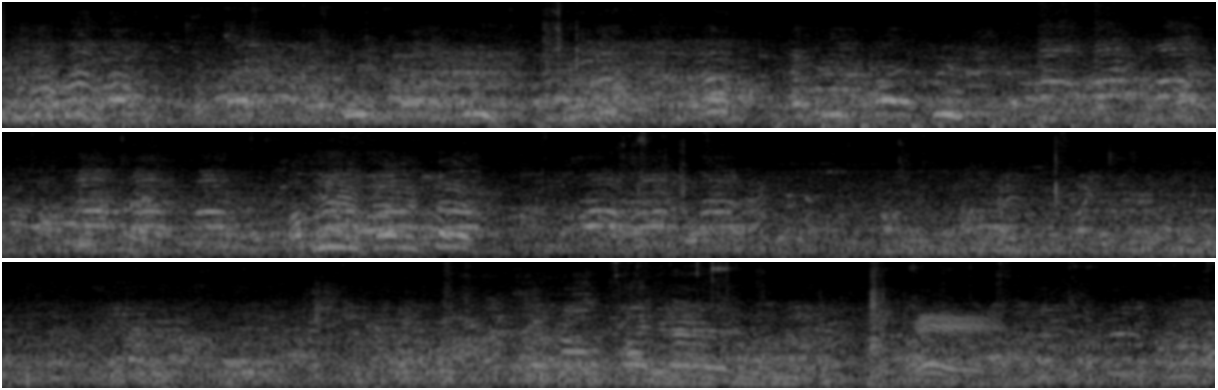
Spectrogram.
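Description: A crowd of men and women shout and chant loudly outdoors.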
